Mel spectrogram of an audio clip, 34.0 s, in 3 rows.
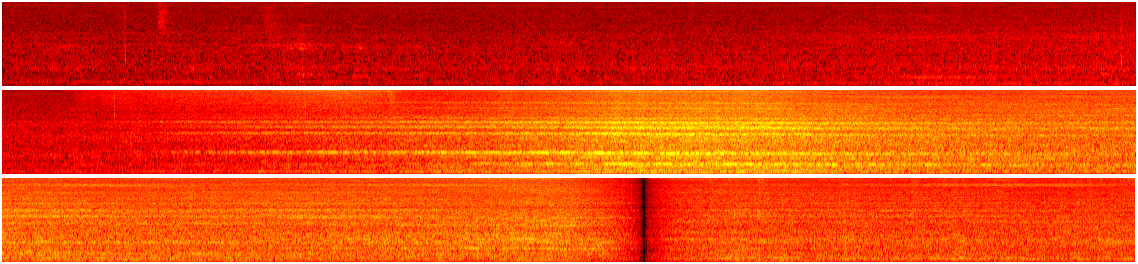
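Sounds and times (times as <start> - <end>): electric train passing: 11.6 - 34.0.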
